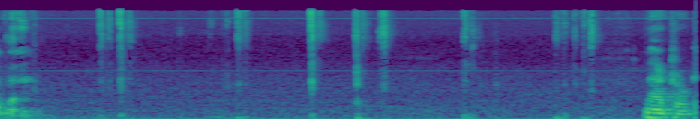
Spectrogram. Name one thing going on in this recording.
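Keyboard keys click in short bursts of typing.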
